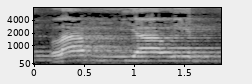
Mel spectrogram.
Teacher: teu aya sora anu bijil tina liang irung anu ukuran panjangna nepi ka kedua harkat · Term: idhar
